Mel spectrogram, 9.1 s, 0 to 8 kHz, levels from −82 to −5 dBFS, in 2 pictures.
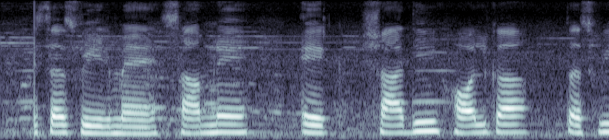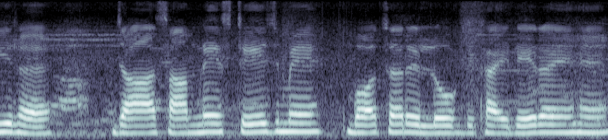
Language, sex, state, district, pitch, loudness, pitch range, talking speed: Hindi, male, Uttar Pradesh, Ghazipur, 165 Hz, -15 LUFS, 160-175 Hz, 145 wpm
